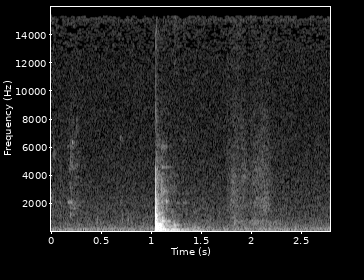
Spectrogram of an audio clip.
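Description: A glass knocks against a hard surface.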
